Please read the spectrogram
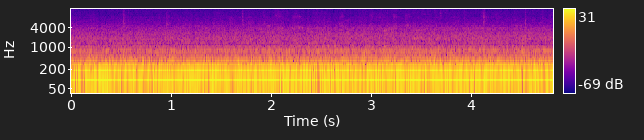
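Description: Cabin noise inside a Boeing 777-300ER on approach: a loud, steady low rumble of its GE90 engines and the rushing airflow, heard from a window seat.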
